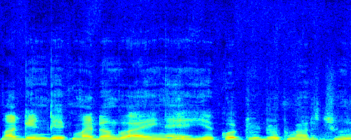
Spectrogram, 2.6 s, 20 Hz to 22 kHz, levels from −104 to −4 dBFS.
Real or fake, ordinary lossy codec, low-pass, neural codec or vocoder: fake; none; none; codec, 44.1 kHz, 3.4 kbps, Pupu-Codec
